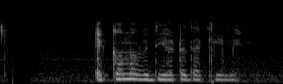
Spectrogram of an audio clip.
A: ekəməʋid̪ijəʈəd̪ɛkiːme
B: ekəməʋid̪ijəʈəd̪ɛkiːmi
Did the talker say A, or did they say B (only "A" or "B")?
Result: A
